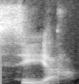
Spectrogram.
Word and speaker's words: siya: yes siya and SIA the correct way to say it is see ya yes not sure because that's American icing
